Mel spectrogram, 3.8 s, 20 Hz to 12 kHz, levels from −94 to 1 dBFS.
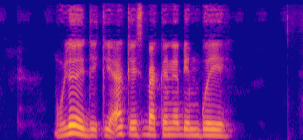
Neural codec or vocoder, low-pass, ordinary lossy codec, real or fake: codec, 24 kHz, 1 kbps, SNAC; 10.8 kHz; MP3, 64 kbps; fake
